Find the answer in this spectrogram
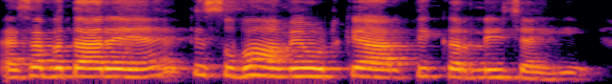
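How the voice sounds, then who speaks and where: Her voice fairly high and her pace normal, a middle-aged woman leads a devotional class in a reverberant space. She talks casually in Hindi laced with English, weaving in anecdotes and side remarks as she explains.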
